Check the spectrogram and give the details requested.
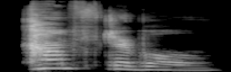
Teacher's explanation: The letter A is gone from the pronunciation, so that leaves the final syllable as bull, bull. Just a B consonant and a dark L.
